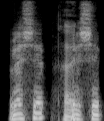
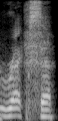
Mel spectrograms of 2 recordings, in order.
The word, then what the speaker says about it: Rexhep: from Ming watches and Rashi I hope I pronounced your name correct very well wonderful he said Rex up earlier this IED and I said no that's right right yeah so wonderful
